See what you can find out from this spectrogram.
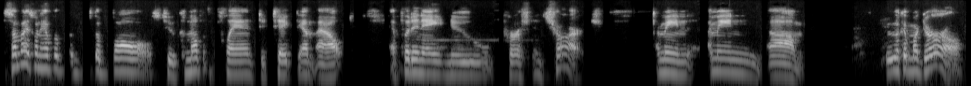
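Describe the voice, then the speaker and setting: A man's voice: on the high side, unhurried, no room sound, lo-fi sound. A man in his forties in a casual political discussion, sweary and emphatic, often stumbling and repeating his words. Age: 40s.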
